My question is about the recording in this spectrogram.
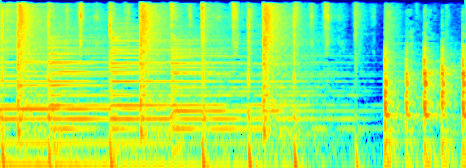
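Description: Knocking on a door: a run of sharp, hard raps over a sustained tonal background, spaced out at first and then bunched into a quick cluster in the final second.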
